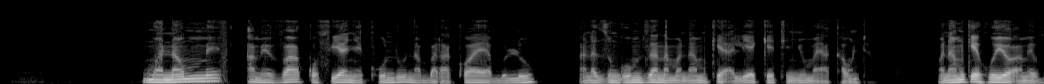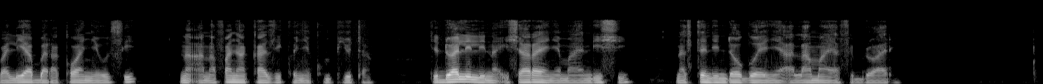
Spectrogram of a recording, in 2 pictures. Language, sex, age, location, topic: Swahili, male, 25-35, Kisumu, government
